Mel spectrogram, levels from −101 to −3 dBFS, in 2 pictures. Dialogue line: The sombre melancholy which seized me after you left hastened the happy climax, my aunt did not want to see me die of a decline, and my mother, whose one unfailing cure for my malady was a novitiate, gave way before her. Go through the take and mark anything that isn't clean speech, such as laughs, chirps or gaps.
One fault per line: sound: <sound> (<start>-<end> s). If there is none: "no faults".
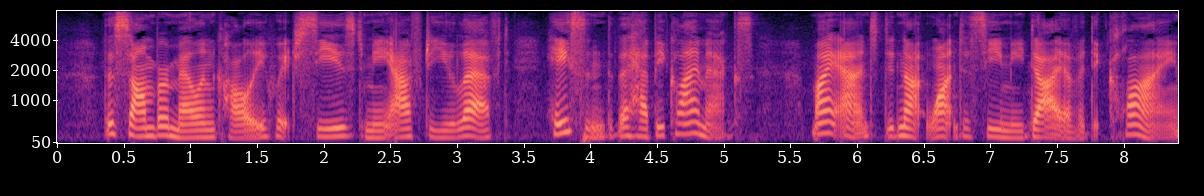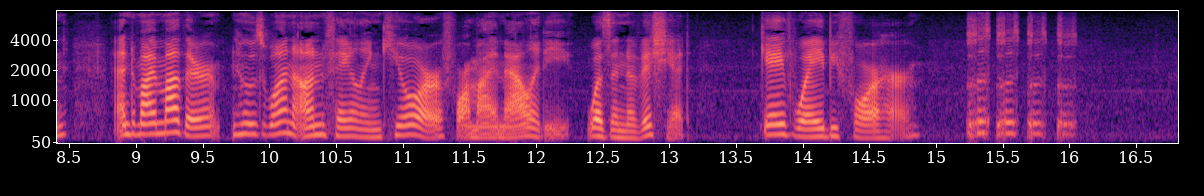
sound: laugh (15.2-16.1 s)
